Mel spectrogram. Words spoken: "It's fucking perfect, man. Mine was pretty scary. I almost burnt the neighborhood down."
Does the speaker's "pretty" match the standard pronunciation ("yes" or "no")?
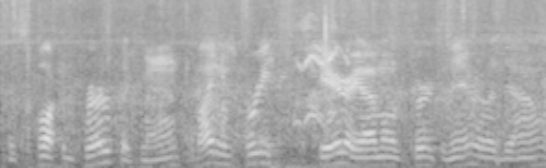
no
